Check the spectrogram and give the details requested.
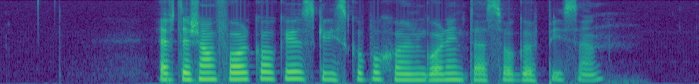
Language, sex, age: Swedish, female, 19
